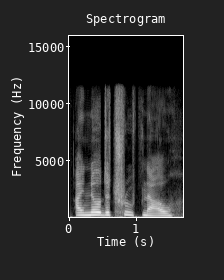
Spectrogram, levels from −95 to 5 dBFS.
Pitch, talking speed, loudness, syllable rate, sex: 200 Hz, 175 wpm, -15 LUFS, 3.5 syllables/s, female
